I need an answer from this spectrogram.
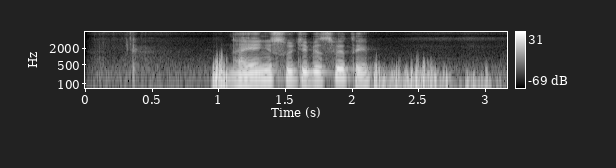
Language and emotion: Russian, positive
